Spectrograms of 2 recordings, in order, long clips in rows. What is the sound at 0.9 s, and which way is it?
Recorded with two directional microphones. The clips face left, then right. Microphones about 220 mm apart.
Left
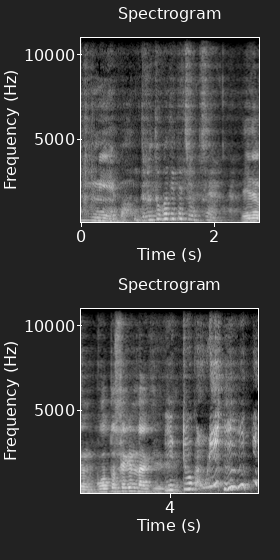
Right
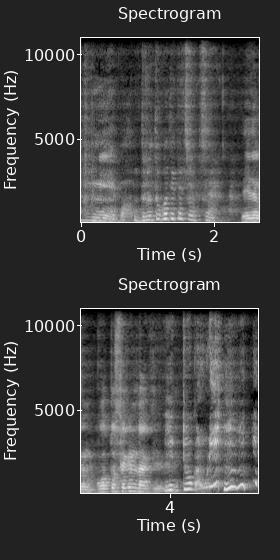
Speech, 50° right (ahead or behind).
